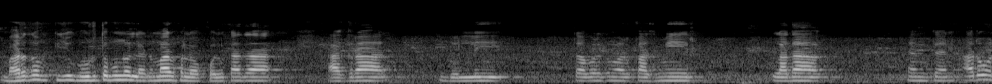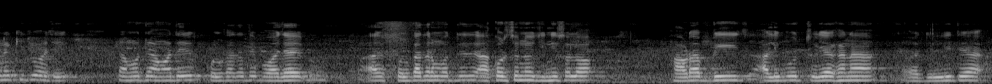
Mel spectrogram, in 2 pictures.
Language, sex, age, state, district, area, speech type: Bengali, male, 18-30, West Bengal, Uttar Dinajpur, rural, spontaneous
